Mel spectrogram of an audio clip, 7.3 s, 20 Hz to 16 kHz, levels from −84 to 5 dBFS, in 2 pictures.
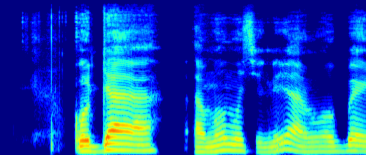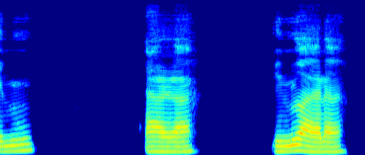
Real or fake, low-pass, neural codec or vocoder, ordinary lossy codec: fake; 14.4 kHz; codec, 32 kHz, 1.9 kbps, SNAC; none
